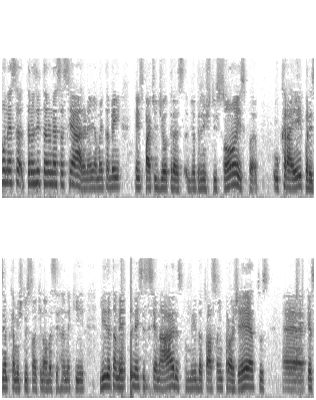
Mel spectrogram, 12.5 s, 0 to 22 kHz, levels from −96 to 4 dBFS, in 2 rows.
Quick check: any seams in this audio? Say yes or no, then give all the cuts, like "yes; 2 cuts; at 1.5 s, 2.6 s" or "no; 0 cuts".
no; 0 cuts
